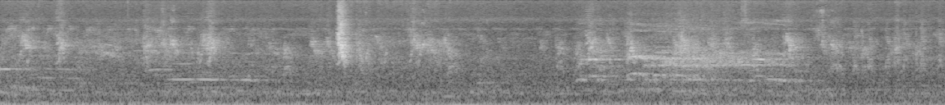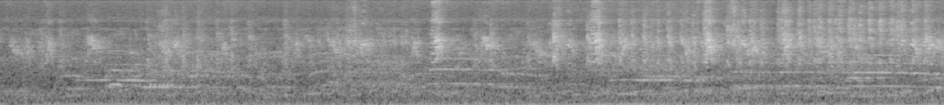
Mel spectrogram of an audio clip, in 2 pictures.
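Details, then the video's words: Morning chorus of Eurasian tree sparrows: many quick, high chirps overlapping in a busy, uneven patter for several seconds, set against a heavy, steady low-pitched rumble that swells toward the end. "burung-burung gereja berkicau saat pagi tiba"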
